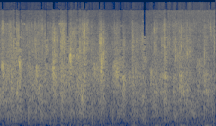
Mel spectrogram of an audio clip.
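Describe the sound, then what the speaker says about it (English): An award-ceremony audience applauds steadily, dense clapping from many hands filling the room at a loud, even level for a few seconds with no pause. "Let's give a round of applause to Lieutenant Gonzalez."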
